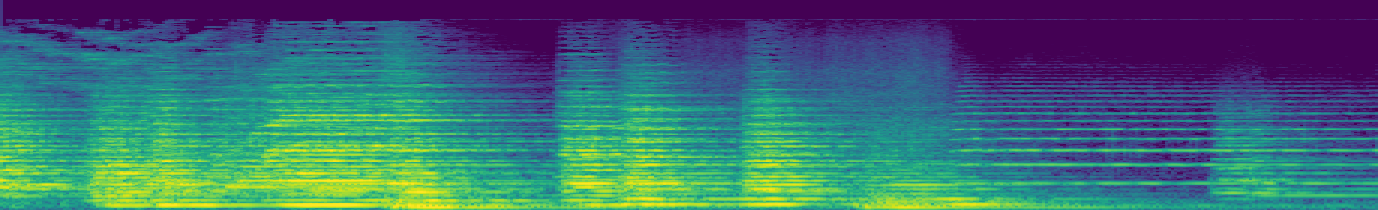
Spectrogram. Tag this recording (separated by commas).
Music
